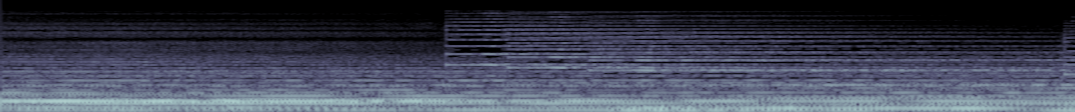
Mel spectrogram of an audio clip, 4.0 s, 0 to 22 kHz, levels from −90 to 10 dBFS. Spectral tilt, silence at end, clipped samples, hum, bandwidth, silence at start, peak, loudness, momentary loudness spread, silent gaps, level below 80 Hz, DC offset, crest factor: -7 dB/octave; 0 s; under 0.1%; none; 11.5 kHz; 0 s; -8 dBFS; -22 LUFS; 5 LU; none; -30 dBFS; under 0.1%; 14 dB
